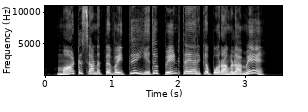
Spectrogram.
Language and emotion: Tamil, surprised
